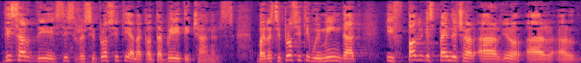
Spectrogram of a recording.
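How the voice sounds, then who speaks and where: A man's voice: on the high side, very animated, brisk. A man with an Italian accent presenting a report to an audience, often repeating words and restarting.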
